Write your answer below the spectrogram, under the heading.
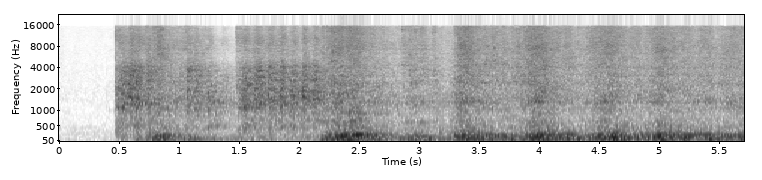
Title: Yamaha xj700n '85 hard start cold engine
